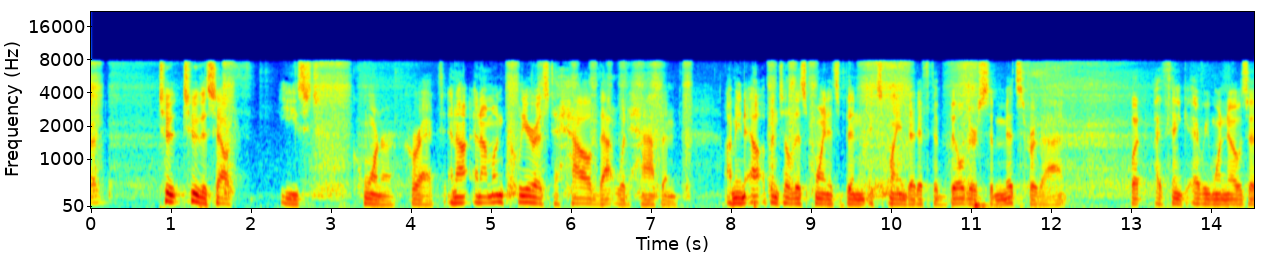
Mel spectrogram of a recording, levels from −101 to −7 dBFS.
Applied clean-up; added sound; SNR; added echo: none; Breathing; 12 dB; none.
